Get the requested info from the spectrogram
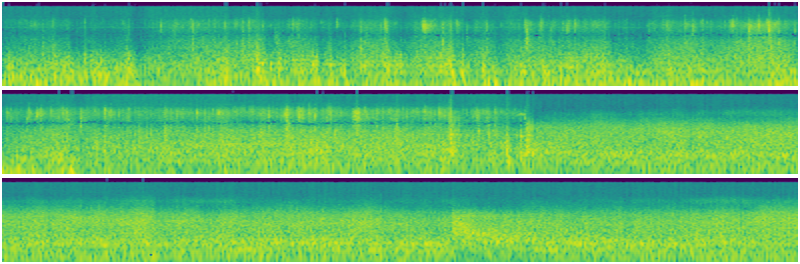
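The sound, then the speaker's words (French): Heavy, cold rain pours steadily in a strong thunderstorm over forest and hills, a dense, loud hiss with a deep rumbling undertone that continues throughout, with no voices. “L'orage était si fort qu'au bout de quelques minutes, elle était trempée et frissonnait de froid.”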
